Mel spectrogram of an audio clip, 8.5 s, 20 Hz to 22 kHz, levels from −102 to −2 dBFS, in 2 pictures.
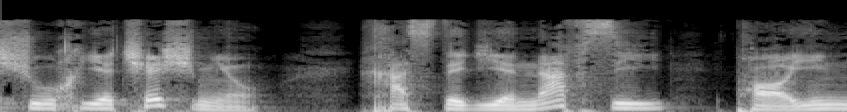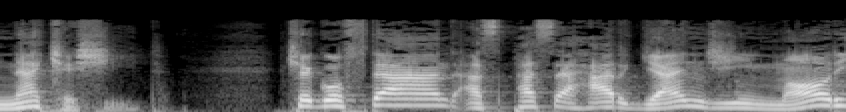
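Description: From start to finish the speech sounds rough and grainy, with a hiss-like fill sitting between the pitch harmonics and a top band that comes across dulled and somewhat synthetic. The damage is plainly audible. This is likely low-delay AAC compression, the AAC-ELD kind used for video calls, at a rate that fits about 32 kbps. Its short frames resolve harmonics less finely, and at this rate too few bits reach the voice's fine structure.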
